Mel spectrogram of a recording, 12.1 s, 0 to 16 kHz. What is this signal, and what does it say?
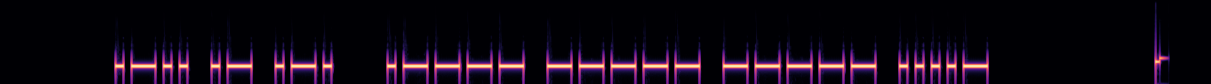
Morse code, heard as a keyed tone, about 15 wpm, 700 Hz. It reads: LAR 1004
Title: CWT Exchange 15wpm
